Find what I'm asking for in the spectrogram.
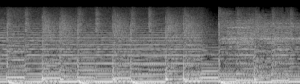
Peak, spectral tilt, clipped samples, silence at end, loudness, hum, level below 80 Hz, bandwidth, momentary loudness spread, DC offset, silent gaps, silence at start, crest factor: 0 dBFS; -5 dB/octave; under 0.1%; 0 s; -12 LUFS; none; -20 dBFS; 15.5 kHz; 2 LU; under 0.1%; none; 0 s; 12 dB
